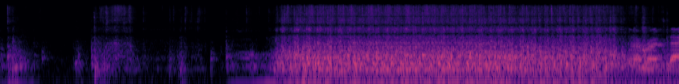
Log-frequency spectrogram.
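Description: A sewing machine stitching back across Velcro and elastic on a wing-style mag pouch, starting with a few short bursts and then a loud, steady whirring run, with a voice talking alongside.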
